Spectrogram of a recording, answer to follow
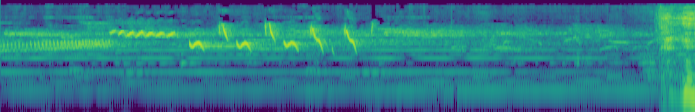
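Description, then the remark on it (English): A quick series of bright, rising bird chirps, about five in a row, sounding clear over a steady low hum, then a brief soft thump at the end. The chirps are audio feedback from a meditation app on a phone, linked to a headband, played when the user's stress drops and a meditative brain state is reached. “When I bring my stress levels down and when I reach a brain state that reflects meditation, I get an auditory feedback from my phone in the sound of chirping birds.”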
